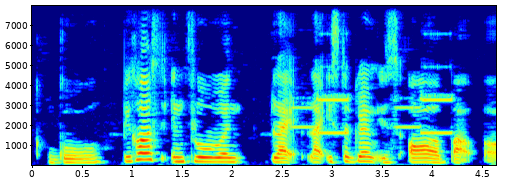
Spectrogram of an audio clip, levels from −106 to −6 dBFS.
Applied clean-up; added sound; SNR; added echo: classical method Wiener filter.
